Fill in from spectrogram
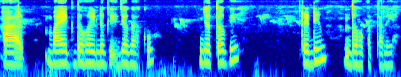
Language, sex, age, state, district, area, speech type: Santali, female, 30-45, Jharkhand, Pakur, rural, spontaneous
